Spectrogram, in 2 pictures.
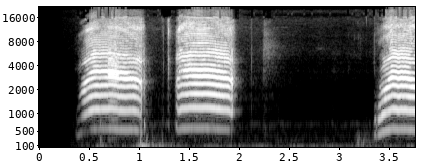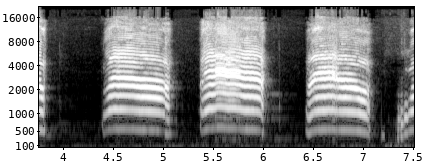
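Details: Domestic cat calling his friend: loud, drawn-out harmonic meows, five in about seven seconds, each nearly a second long with a steady pitch, separated by short quiet gaps.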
